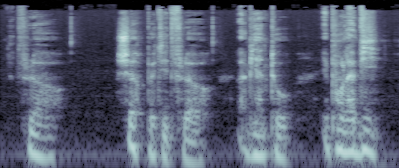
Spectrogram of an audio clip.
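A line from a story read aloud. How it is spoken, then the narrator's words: Murmured. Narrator (French): lui murmure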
